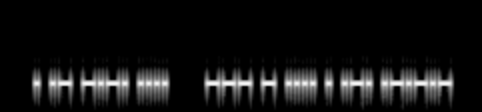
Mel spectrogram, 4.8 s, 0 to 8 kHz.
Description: Morse code, heard as a keyed tone, about 30 wpm, 650 Hz. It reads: EACH OTHER.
